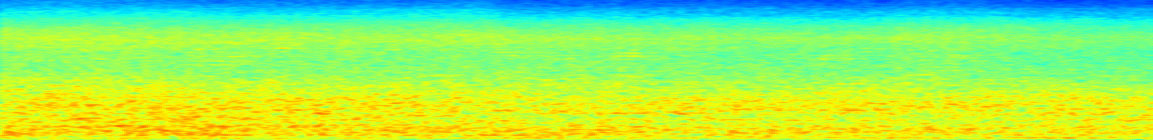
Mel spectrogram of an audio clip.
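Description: Steady, even rumble and hiss of railway noise, easing slightly toward the end, with no distinct event.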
